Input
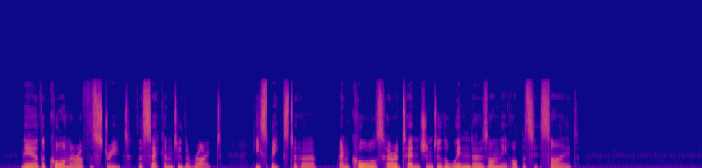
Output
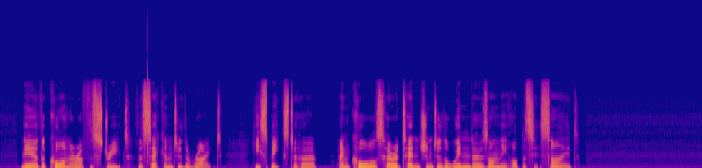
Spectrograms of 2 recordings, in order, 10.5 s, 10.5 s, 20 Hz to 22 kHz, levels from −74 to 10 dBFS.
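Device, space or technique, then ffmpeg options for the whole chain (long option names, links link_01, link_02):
overflowing digital effects unit: -af "aeval=exprs='(mod(2.37*val(0)+1,2)-1)/2.37':channel_layout=same,lowpass=10000,volume=7dB"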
